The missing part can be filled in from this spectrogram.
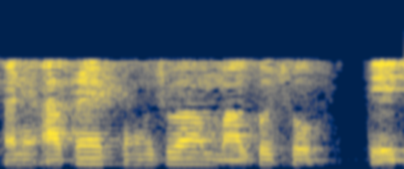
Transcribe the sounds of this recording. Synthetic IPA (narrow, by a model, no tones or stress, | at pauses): ə̰neʔapɳ̃epɔɦɔ̃t͡ʃʋamãlt̪ot͡ʃʰo | t̪e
